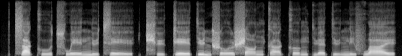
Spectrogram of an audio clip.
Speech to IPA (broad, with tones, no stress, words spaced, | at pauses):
t͡sä˥˩kʰu˧˥t͡sʰwe˧˥ɪ̯ n̪y˥˧t͡se˥˩ɪ̯ | t͡ɕʰy˧˥ke˥ɪ̯t̪y˥˩n ʂo˧˥ʊ̯ʂɑ˧˥ŋkä̰˨˩ kʰɤ˧˥ŋ t̪ɥɛ˧˥t̪y˧˥n̪i˥ fwa˥ɪ̯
